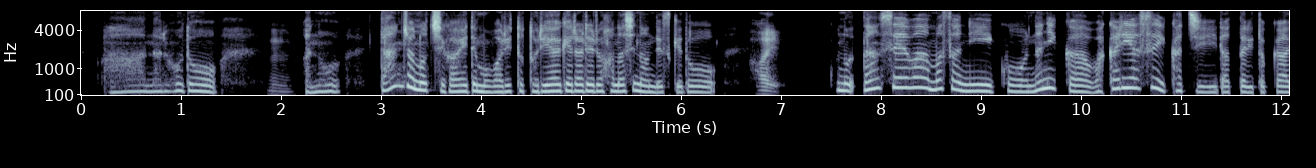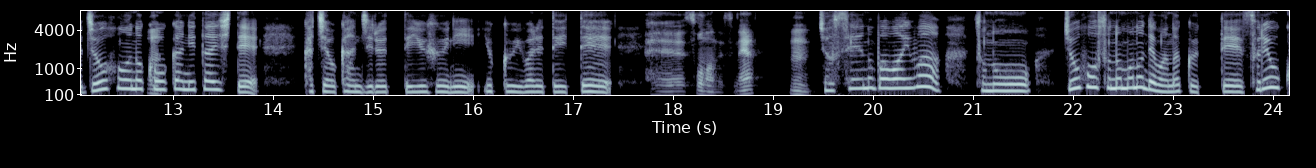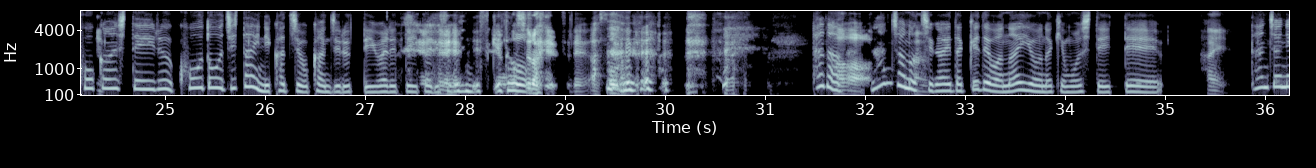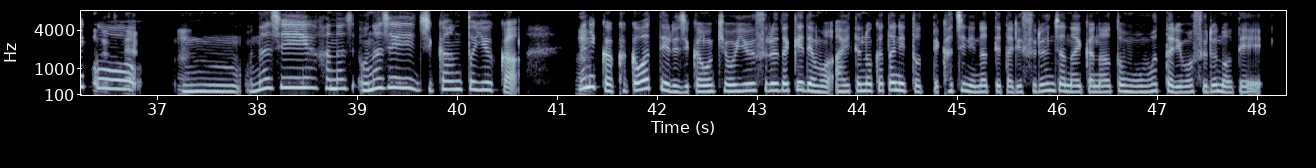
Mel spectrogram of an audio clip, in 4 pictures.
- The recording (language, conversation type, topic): Japanese, advice, グループの中でいつも孤立している気がするのはなぜですか？
- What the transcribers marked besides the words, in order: tapping; laugh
